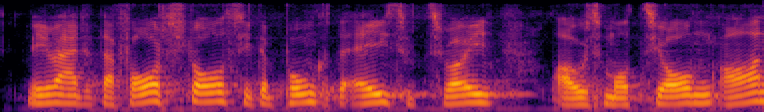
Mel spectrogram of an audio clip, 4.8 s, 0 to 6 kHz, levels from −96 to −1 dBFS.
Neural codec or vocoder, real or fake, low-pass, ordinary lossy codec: codec, 16 kHz, 4.8 kbps, FACodec; fake; 5.4 kHz; none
